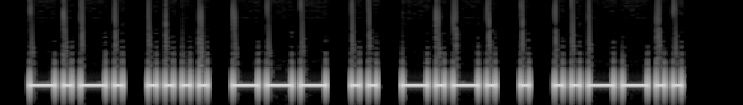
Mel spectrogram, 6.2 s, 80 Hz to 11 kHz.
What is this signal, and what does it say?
Morse code, heard as a keyed tone, about 17 wpm, 700 Hz. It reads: CHOICE?
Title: Sentences from Top 1000 Words - Review Part 6 - 17wpm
